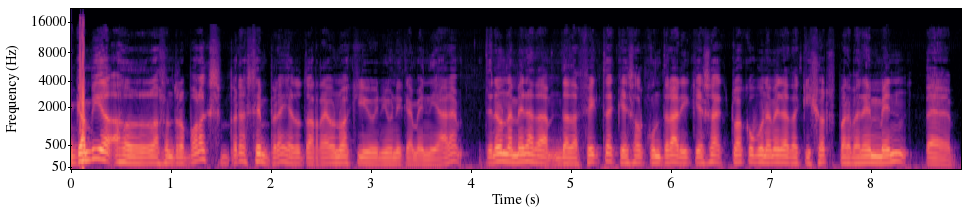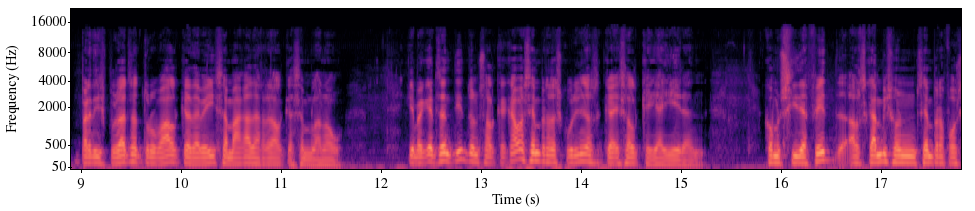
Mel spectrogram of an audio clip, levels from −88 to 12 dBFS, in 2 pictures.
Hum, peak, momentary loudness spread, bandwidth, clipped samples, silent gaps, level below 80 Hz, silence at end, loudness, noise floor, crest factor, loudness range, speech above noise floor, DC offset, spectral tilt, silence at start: none; 0 dBFS; 8 LU; 15.5 kHz; under 0.1%; none; -46 dBFS; 0 s; -22 LUFS; -47 dBFS; 22 dB; 3 LU; 26 dB; under 0.1%; -6 dB/octave; 0 s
